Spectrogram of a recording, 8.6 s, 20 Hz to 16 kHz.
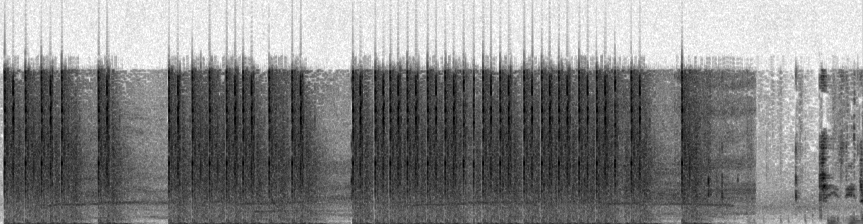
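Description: Rapid bursts of automatic gunfire from the video game 7 Days to Die, loud and close, firing in sustained volleys with a few brief pauses and a voice talking over part of it.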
